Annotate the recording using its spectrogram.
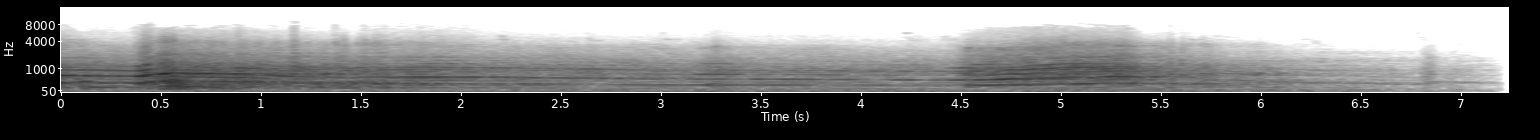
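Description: A sports car engine roars at high revs, then fades into the distance.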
